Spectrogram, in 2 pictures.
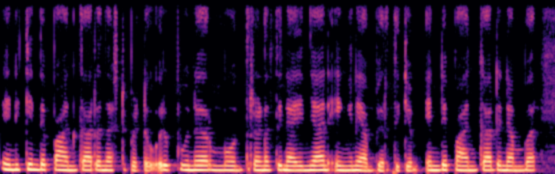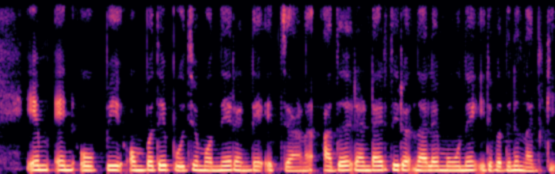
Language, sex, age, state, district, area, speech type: Malayalam, female, 18-30, Kerala, Wayanad, rural, read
